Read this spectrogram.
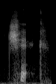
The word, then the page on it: chick: American English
